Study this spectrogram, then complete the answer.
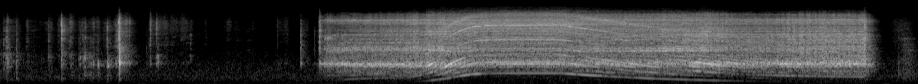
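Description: A Dremel rotary tool starts after some light handling clicks, revving up to a loud, steady high-pitched whine that holds for about five seconds with a slight pitch dip, then cuts off abruptly.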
